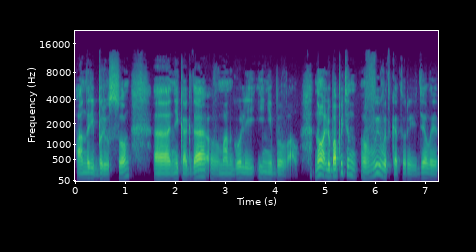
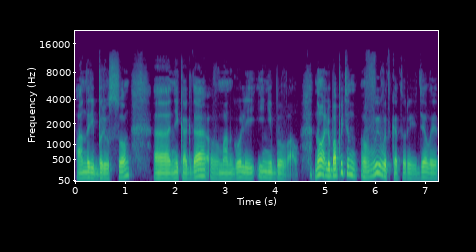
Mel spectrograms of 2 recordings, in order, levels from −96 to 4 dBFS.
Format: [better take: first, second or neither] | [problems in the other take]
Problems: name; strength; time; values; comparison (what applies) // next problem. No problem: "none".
second | thin; very; fading below 900 Hz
